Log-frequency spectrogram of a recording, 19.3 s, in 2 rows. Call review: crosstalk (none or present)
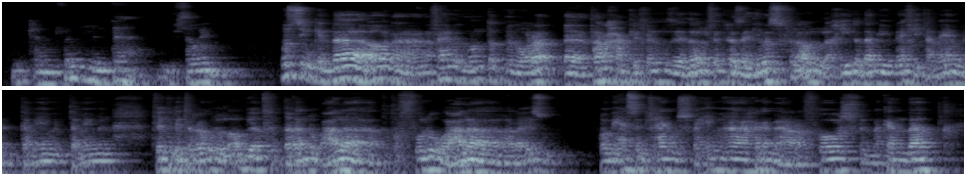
none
